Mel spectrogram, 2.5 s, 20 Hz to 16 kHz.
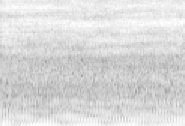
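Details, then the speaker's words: AEG 60 L silenced air compressor running: steady pumping chug with constant sharp hiss of air escaping from under the pressure switch, stops when off; caused by faulty unloader valve on exhaust line, replaced. "right over here right over here there is air that's escaping as the compressor is pumping air into the tank air is constantly escaping here"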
